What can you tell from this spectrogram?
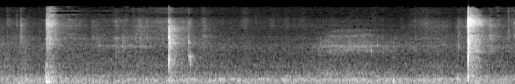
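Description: Three sharp plastic clicks, the loudest near the end, from a spice jar's flip-top cap and the jar being handled while seasoning is shaken into a glass mixing bowl.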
